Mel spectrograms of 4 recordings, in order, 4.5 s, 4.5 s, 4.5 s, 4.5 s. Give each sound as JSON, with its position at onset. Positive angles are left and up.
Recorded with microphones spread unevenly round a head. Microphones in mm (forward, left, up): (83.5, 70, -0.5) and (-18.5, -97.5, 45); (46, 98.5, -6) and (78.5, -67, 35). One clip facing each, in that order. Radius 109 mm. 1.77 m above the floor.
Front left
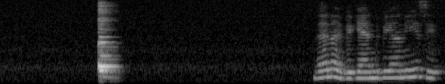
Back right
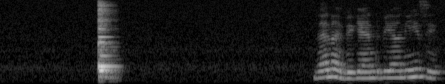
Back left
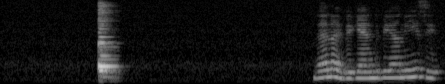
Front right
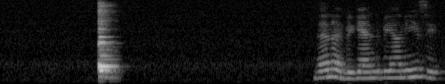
{"t": 1.0, "sound": "a cowbell", "azimuth_deg": -115, "distance_m": 0.9}
{"t": 3.1, "sound": "a woman speaking", "azimuth_deg": 80, "distance_m": 2.5}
